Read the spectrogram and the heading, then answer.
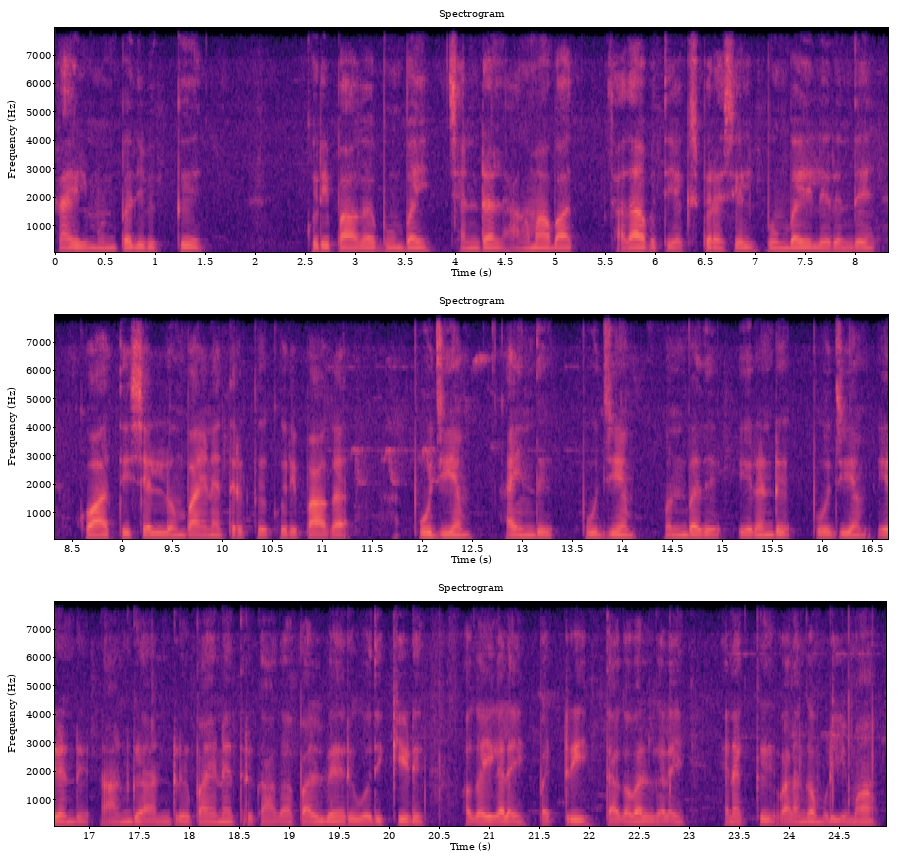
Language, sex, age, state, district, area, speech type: Tamil, male, 18-30, Tamil Nadu, Thanjavur, rural, read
